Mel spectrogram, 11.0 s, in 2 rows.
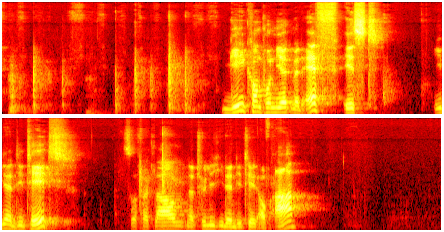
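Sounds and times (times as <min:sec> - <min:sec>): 
handwriting during a math proof explanation: 0:00.0 - 0:02.8
speech: 0:02.8 - 0:04.8, 0:05.4 - 0:06.4, 0:07.1 - 0:09.3.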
